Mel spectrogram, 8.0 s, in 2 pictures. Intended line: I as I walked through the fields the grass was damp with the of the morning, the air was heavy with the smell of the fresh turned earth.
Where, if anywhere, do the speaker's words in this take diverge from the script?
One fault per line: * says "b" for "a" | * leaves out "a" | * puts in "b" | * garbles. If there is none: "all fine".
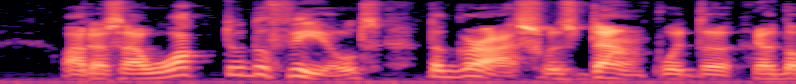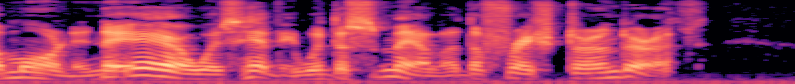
all fine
